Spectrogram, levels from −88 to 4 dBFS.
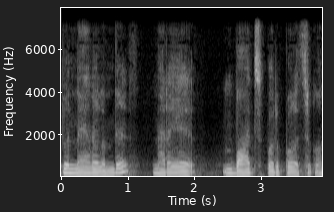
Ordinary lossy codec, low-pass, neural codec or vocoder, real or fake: none; 7.2 kHz; codec, 16 kHz, 1.1 kbps, Voila-Tokenizer; fake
